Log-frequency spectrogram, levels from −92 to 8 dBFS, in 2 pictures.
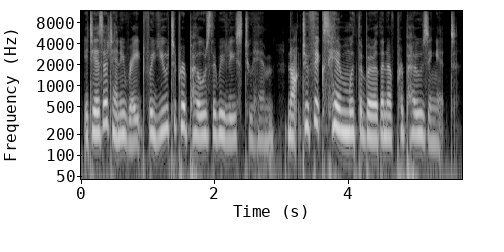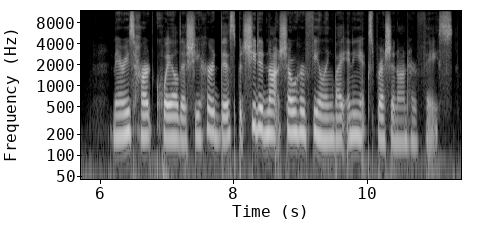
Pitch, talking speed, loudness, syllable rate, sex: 195 Hz, 220 wpm, -19 LUFS, 5.5 syllables/s, female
